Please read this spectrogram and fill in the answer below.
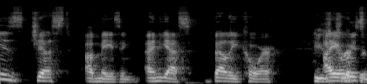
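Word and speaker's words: Be'lakor: And yes, Bellycore. I always pronounce it I always pronounce it belly because I always imagine that he's belly dancing towards you.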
